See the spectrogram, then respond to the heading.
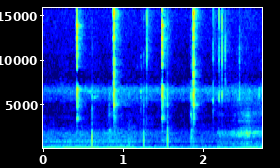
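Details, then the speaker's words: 1989 Jaguar XJS V12 (Marelli ignition), engine bay: a few sharp light clicks as the throttle is nudged at the capstan; the off-idle throttle switch on the linkage opens and closes normally, believed to signal the ignition system. "You can probably hear it clicking just when it when the throttle moves a tiny amount."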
